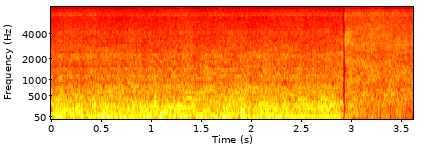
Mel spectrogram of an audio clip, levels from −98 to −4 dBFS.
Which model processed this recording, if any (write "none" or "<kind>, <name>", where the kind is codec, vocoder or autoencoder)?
codec, SNAC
